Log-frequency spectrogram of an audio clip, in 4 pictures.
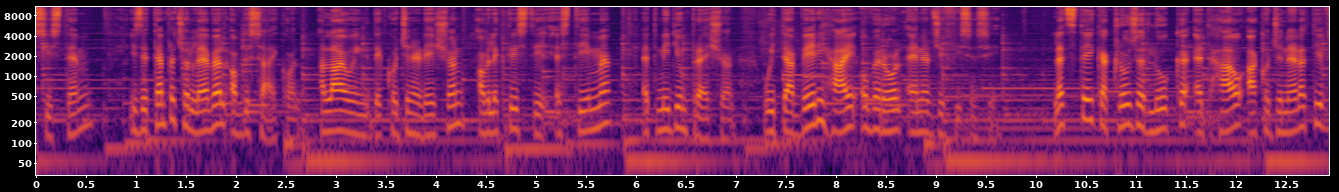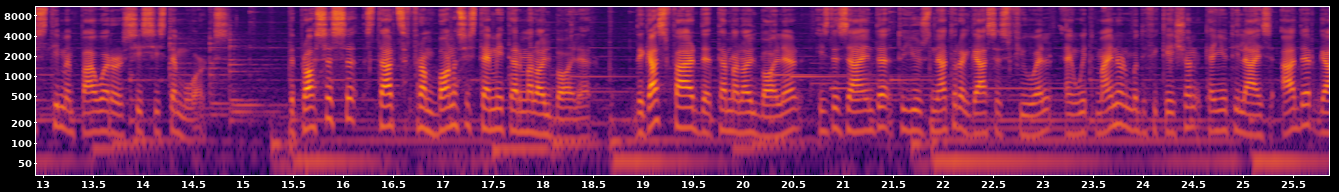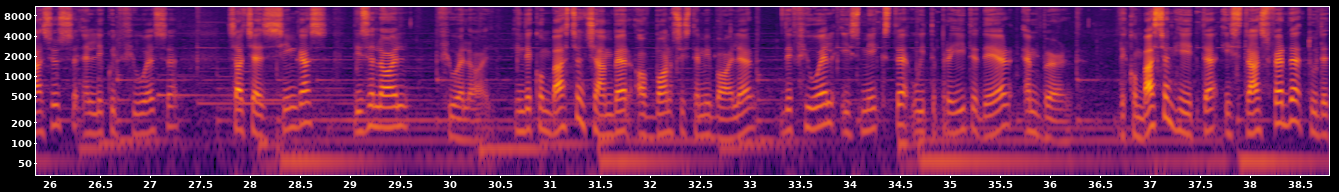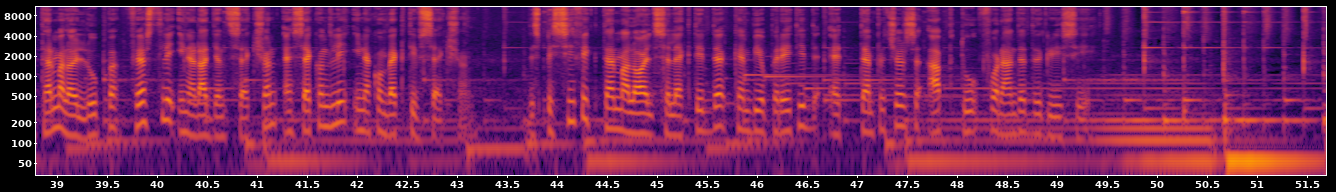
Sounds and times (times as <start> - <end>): Speech: 0.0 - 9.6, 10.2 - 14.9, 15.5 - 49.4
Music: 0.0 - 51.6.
